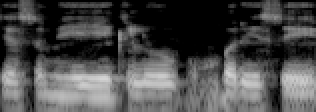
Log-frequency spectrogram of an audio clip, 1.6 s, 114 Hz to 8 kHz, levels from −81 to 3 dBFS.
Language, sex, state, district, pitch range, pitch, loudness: Hindi, male, Bihar, Muzaffarpur, 105-115 Hz, 115 Hz, -22 LUFS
